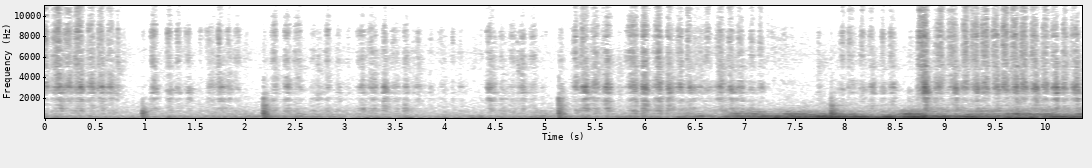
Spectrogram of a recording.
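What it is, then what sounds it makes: Colored pencil shading on a paper coloring page. A purple colored pencil, held by a hand with long red nails, rubs shading strokes over the bats on a thin paper coloring book page lying flat on a wooden table. Soft, steady scratchy strokes are broken by a few brief ticks, and the rubbing grows louder and fuller in the second half.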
